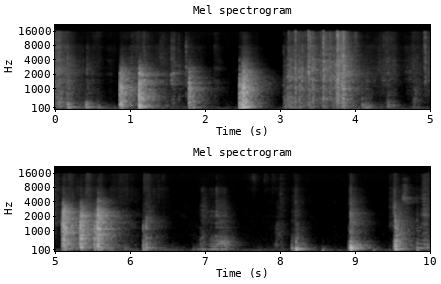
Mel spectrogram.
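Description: Tarot cards being shuffled by hand: a string of sharp card slaps and rustles, some brief and some drawn out for about a second, with thunks as the deck meets the table.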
